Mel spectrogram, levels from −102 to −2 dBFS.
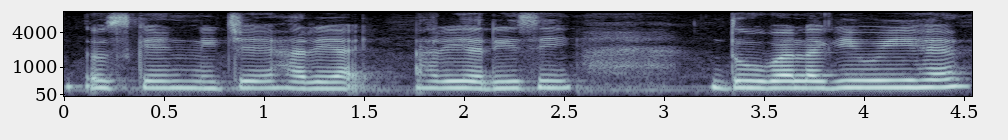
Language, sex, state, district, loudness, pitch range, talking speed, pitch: Hindi, female, Uttar Pradesh, Gorakhpur, -24 LUFS, 210-225 Hz, 120 wpm, 215 Hz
